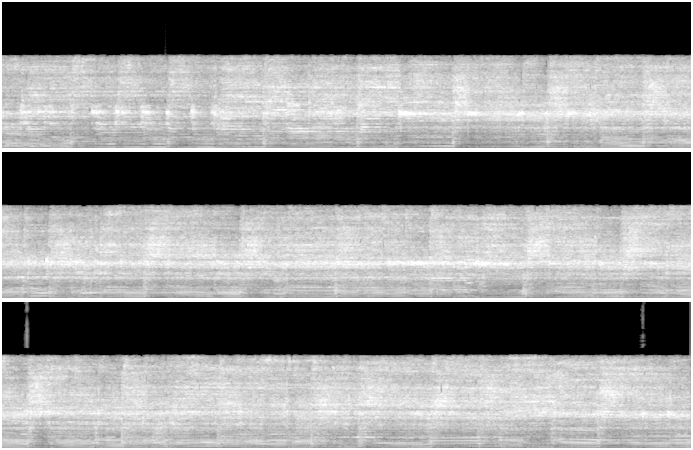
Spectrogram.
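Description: Gothic metal band playing live: distorted electric guitars and drum kit in a loud, steady instrumental passage with no singing.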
